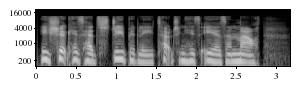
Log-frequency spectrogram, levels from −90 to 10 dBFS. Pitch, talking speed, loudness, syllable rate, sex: 185 Hz, 190 wpm, -19 LUFS, 4.9 syllables/s, female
